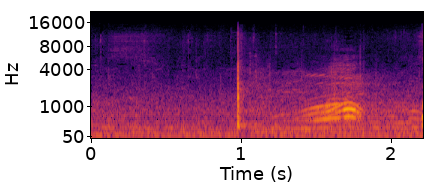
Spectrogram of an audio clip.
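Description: A pitched baseball smacking into the catcher's mitt: one sharp pop about a second in. A short shout follows near the end.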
